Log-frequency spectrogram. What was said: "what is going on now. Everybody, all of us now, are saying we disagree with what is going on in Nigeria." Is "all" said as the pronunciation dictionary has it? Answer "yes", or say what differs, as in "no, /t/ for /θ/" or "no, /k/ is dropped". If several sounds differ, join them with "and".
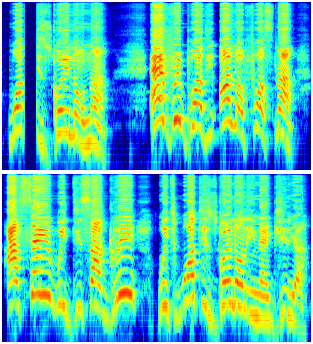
yes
